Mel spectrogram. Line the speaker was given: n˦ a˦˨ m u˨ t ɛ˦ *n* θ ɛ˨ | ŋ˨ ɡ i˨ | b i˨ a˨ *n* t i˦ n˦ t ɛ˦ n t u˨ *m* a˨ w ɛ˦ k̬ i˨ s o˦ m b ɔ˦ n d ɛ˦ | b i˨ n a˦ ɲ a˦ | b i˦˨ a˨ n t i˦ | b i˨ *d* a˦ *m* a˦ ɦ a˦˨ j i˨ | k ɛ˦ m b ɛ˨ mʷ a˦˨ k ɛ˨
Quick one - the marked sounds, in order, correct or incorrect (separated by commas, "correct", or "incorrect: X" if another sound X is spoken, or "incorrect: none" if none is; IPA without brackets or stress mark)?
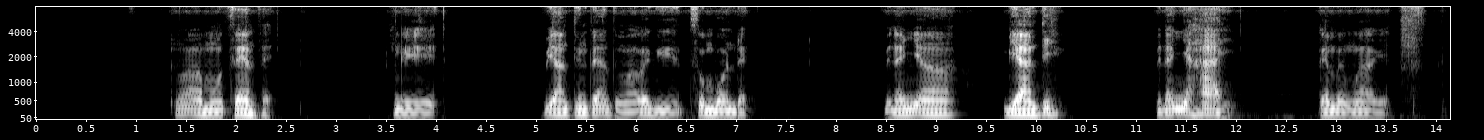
correct, correct, correct, incorrect: n, incorrect: ɲ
